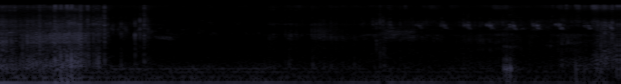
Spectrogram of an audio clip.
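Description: Near silence, broken by a faint bird call: a quick, even run of about ten short high chirps in the second half.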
